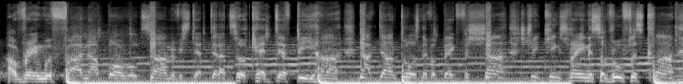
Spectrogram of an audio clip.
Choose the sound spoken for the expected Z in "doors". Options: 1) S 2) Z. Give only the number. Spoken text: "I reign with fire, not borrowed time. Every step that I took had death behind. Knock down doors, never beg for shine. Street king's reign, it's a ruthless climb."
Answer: 2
